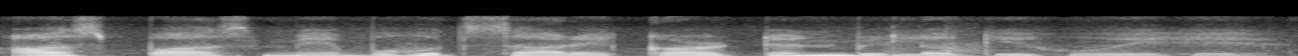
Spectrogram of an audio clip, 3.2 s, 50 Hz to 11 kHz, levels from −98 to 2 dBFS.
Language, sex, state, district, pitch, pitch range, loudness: Hindi, female, Arunachal Pradesh, Longding, 215 Hz, 205-230 Hz, -17 LUFS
